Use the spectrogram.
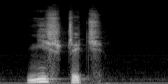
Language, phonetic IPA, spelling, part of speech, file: Polish, [ˈɲiʃt͡ʃɨt͡ɕ], niszczyć, verb, Pl-niszczyć.ogg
